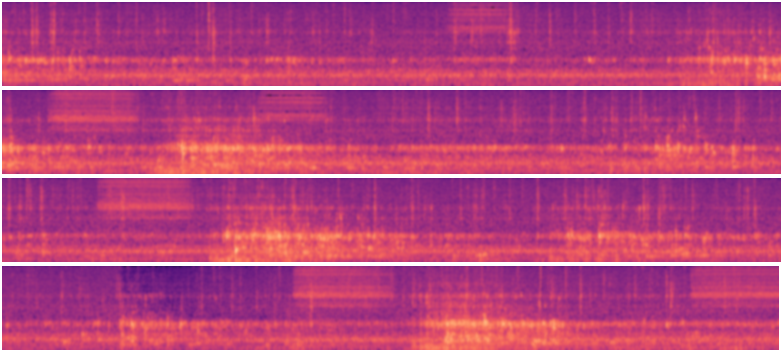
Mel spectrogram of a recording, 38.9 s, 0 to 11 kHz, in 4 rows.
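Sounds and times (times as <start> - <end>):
water gurgles: 0.0 - 21.0, 21.9 - 38.9
faint steady hum: 0.0 - 38.9
regulator inhalation hiss: 5.6 - 6.4, 10.2 - 11.6, 12.9 - 14.0, 20.6 - 22.0, 32.8 - 34.2, 37.8 - 38.9
exhaled bubbles bursting: 8.4 - 10.4, 11.6 - 13.5, 17.1 - 19.1, 22.1 - 24.6, 26.4 - 28.7, 30.6 - 32.6, 34.3 - 37.8.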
